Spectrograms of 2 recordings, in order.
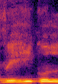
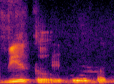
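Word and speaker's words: vehicle: great দ্বিতীয়টা এটা কিন্তু ভেহিকল না এটা কিন্তু ভেহিকল না এখানে এইচ এর উচ্চারণ হবে না হ্যাঁ এটা ভিকল উচ্চারণটা কি এটা ভিকল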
